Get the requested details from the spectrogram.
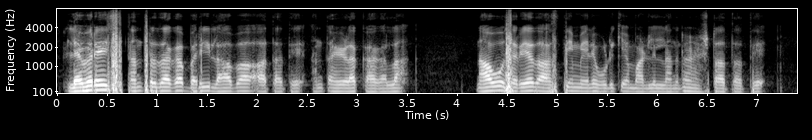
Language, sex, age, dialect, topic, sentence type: Kannada, male, 56-60, Central, banking, statement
